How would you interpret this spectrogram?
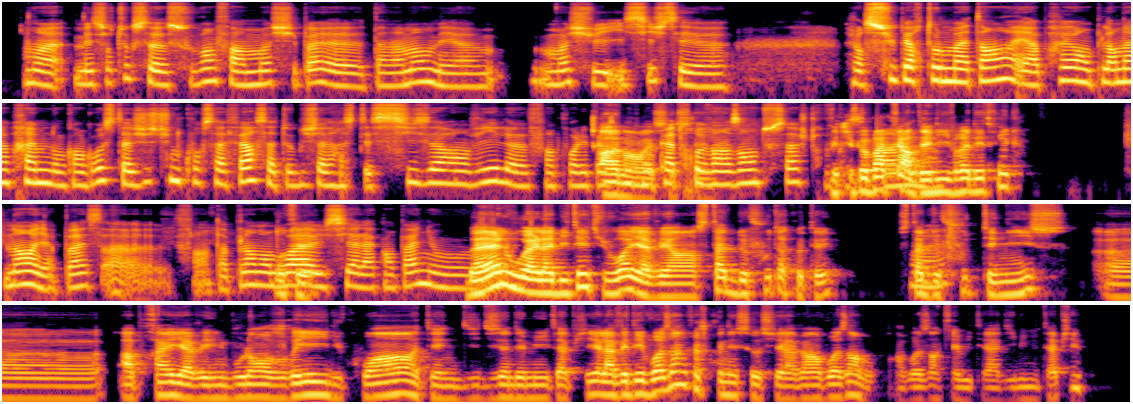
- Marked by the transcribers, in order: stressed: "super"; other background noise; stressed: "six"; tapping
- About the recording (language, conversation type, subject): French, unstructured, Qu’est-ce qui vous attire le plus : vivre en ville ou à la campagne ?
